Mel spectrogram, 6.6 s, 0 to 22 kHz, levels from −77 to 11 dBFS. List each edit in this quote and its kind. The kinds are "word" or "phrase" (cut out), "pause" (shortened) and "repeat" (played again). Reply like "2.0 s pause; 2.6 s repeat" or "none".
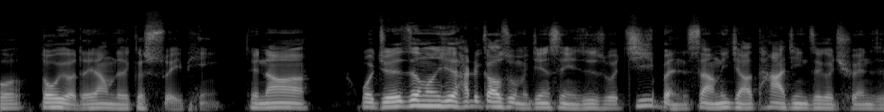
1.7 s pause

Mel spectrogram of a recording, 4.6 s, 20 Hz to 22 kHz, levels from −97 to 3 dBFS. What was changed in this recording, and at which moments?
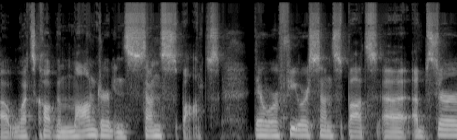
1.1 s word; 2.8 s word

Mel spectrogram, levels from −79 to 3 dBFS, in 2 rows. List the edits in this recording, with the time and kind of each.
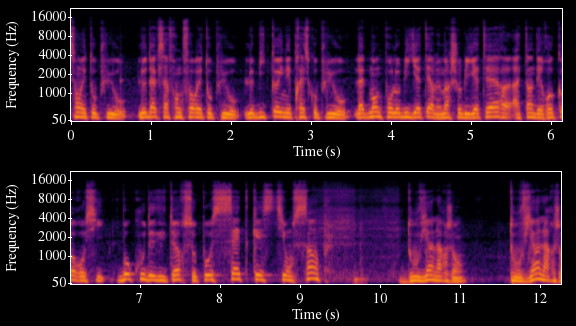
none

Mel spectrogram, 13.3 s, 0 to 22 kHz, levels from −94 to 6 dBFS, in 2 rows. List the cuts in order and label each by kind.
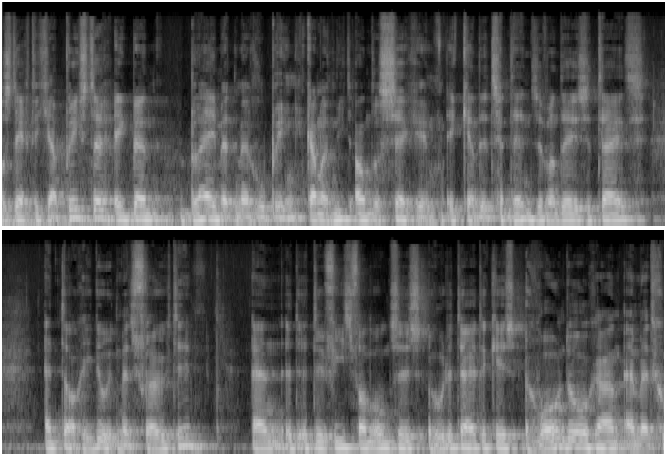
none

